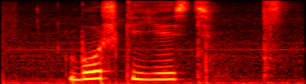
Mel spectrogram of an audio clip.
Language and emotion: Russian, neutral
